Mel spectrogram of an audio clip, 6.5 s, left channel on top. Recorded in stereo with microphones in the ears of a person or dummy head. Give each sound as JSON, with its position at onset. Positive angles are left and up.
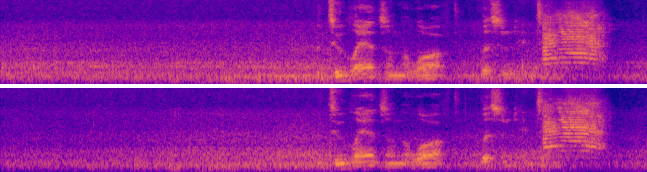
{"t": 3.2, "sound": "a man speaking", "side_deg": 65, "distance_m": 0.7}
{"t": 5.4, "sound": "a cat meowing", "side_deg": 5, "distance_m": 2.5}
